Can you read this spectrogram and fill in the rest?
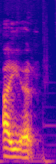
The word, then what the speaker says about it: Iyer: And my last name is pronounced Iyer.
